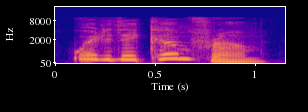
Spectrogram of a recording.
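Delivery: amazed question. Acted. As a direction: Bess asks in surprise. Bess asks, amazed.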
